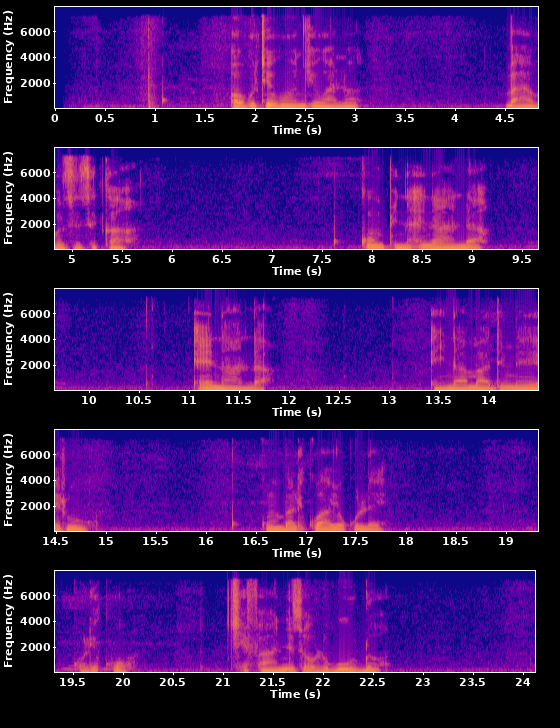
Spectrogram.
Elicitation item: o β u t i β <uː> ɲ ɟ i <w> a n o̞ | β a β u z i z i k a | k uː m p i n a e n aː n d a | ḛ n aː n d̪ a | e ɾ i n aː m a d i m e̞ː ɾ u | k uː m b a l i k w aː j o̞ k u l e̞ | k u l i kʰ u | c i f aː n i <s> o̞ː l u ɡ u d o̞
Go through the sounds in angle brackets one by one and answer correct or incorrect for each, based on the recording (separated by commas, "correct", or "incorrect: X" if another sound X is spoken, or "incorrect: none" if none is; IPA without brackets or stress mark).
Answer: correct, correct, incorrect: z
